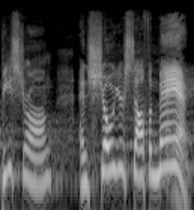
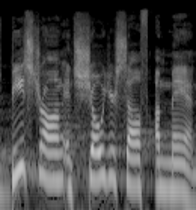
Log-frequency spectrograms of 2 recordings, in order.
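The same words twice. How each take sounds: First: Loud, slow coach bark; barking gym coach. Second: Said in the usual way. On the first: Shown as a demonstration. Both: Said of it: "Sound like a football coach again".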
